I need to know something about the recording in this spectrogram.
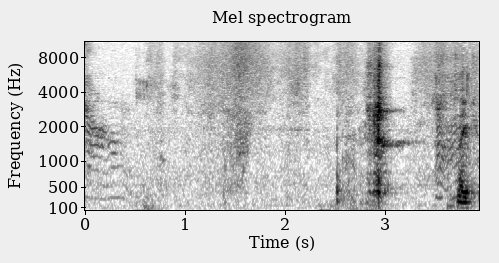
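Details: Kittens Champagne and Mimosa, believed to be sisters found by a roadside, indoors at Purrfect Pals in the evening of 2018-01-07, purring and content; a short harmonic mew opens, followed by rustling, soft clicks and handling noises in a small room.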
